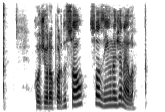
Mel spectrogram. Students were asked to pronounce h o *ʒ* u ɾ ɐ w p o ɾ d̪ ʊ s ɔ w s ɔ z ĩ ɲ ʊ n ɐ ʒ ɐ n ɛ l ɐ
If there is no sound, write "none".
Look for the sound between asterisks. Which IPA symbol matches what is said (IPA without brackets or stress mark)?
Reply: ʒ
